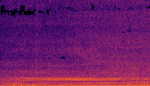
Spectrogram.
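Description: Dump truck's diesel engine running steadily while the tipper bed is raised to dump a load of murram, a low hum with a steady high whine over it.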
